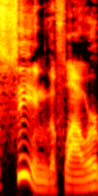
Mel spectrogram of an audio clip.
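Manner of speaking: usual speaking voice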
